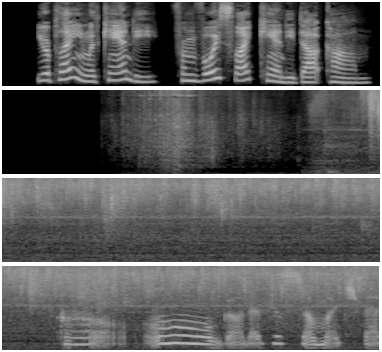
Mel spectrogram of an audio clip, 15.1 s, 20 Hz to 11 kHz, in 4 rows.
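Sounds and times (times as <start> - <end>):
speech: 0.4 - 3.8, 11.9 - 15.1
shower water running: 4.9 - 15.1.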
